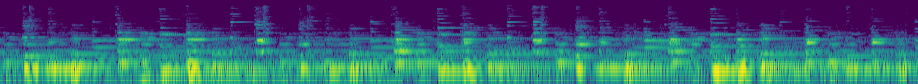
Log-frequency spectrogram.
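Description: Solo kora, the West African harp-lute, played as a continuous stream of plucked notes: a repeating low bass figure runs under a quicker melody.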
